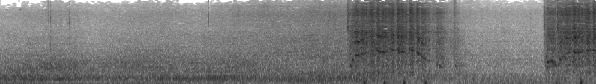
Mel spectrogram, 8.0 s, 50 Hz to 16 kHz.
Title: Honda Fusion MF02-15 no start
